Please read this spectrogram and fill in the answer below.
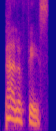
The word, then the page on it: paleface: Indian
